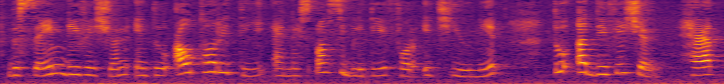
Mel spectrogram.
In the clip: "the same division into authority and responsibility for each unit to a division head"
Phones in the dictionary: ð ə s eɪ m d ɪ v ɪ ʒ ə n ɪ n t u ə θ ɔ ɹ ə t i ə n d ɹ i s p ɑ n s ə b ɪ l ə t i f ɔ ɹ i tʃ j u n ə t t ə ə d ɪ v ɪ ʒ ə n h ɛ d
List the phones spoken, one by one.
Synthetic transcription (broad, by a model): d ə s eɪ m d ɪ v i ʃ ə n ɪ n t u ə t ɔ ɹ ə t i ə n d ɹ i s p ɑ n s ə b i l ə t i f ɔ ɹ i tʃ j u n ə t t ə ə d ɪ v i ʃ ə n h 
